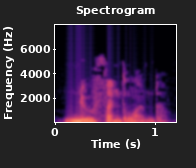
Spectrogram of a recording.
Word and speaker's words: Newfoundland: So we got confirmation from somebody who knows. – Mm-hmm. – That I was saying it correctly, that it is Newfoundland.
